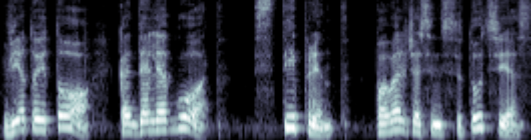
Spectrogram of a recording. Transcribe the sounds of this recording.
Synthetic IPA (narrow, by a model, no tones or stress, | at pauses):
ʋʲiɛt̪oːjt̪oː | kɐt̪̚d̪ʲɛlʲɛɡuɔt̪ | sʲt̪ʲɪpʲɾʲɪnt̪ | pɐʋɐlʲd͡ʒʲɛsɪnʲsʲt̪ʲɪt̪ʊt̪sʲɪjɛ̰s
